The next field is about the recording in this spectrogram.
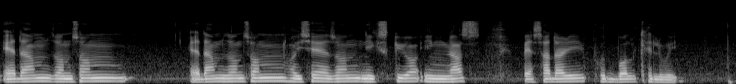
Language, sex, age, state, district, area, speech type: Assamese, male, 30-45, Assam, Golaghat, rural, read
